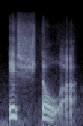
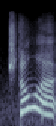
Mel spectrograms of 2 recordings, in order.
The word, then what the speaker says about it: Y'shtola: Ah, it's Y'shtola. That is by the way how her name her name is pronounced. Y'shtola. Y'shtola is actually her actual name.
